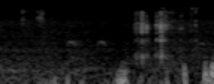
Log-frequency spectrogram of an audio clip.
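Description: A few faint, light clicks and clinks of small metal injector leak-off line retaining clips being handled and set aside, with a soft bump or two of handling.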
